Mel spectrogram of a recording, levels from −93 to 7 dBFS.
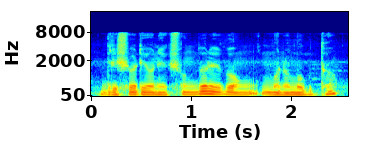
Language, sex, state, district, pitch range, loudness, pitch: Bengali, male, Tripura, Unakoti, 90-105 Hz, -17 LUFS, 95 Hz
